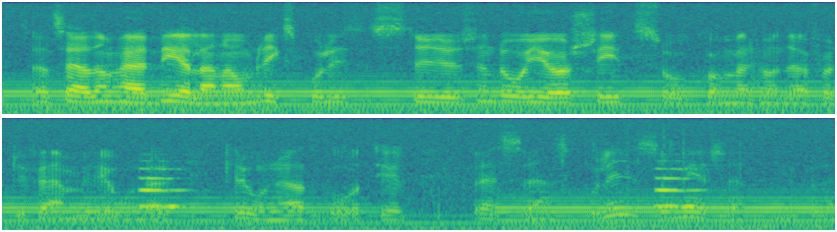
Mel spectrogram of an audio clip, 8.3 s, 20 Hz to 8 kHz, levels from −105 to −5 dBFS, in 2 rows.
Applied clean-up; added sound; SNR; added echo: none; Wind instrument, woodwind instrument + Wind instrument, woodwind instrument; 3 dB; none.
